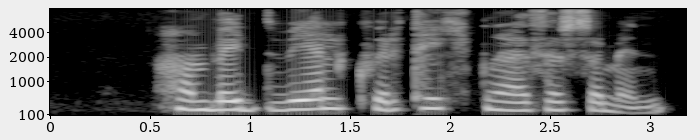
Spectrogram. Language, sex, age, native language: Icelandic, female, 11, Icelandic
